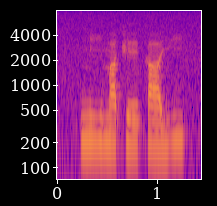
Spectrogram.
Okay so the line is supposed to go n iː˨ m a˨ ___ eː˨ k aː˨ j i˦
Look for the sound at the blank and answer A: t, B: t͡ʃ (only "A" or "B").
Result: B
